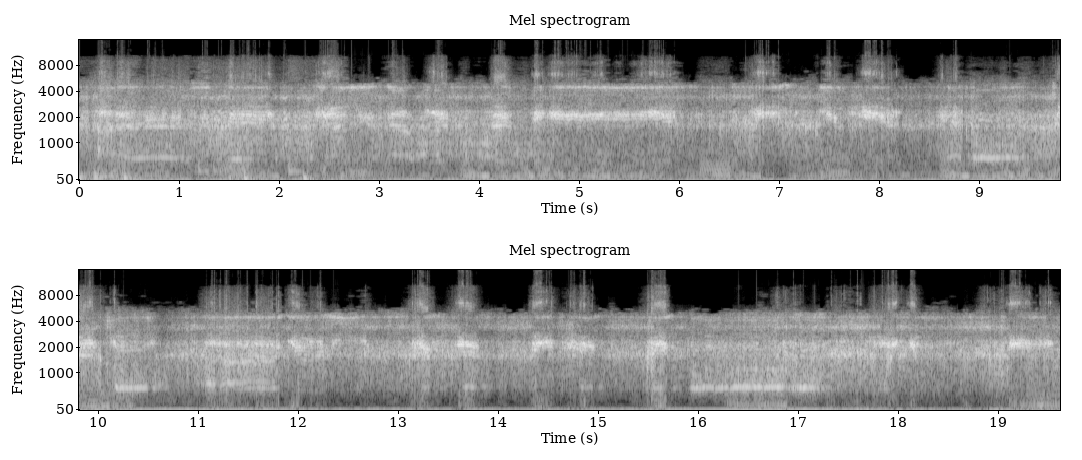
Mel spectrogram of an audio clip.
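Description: A song with a rasping, screaming vocal meant to sound like the tormented souls of hell, over a backing track. The low part of the accompaniment drops away about halfway through.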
